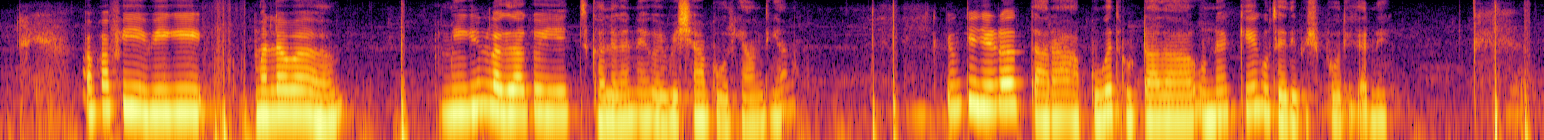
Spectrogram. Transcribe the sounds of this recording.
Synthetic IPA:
əbaːpʰiʋiːɡiːmət̪ləb | mĩːɡinləɡd̪aːkoiɡəlkəneːkoːibɪʃãːpuːɾɪjãːɦʊ̃nd̪ijãːna | kjõːkid͡ʒeːɽaːt̪aːɾaːpuːət̪ɾuʈːaːt̪aːʊnẽːkeːkʊseːd̪iːpɪʃpuːɾiːkə̰ɾneː

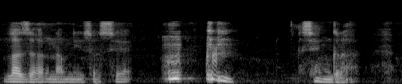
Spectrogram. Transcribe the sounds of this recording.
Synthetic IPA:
lazaɾnamnisase | seŋɡɾa

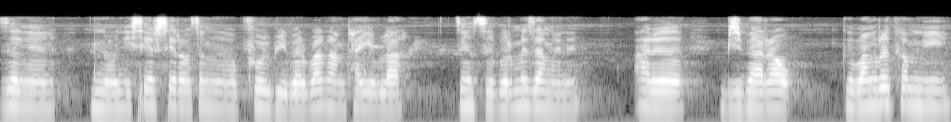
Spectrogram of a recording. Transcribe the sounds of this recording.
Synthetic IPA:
zɯŋɯ | noniseɾseɾawzɯŋpʰulbibaɾbaɡantʰajɯbla | zɯŋzɯbɯɾmɯzaŋmɯnɯ | aɾɯ | bibaɾaw | ɡ̥ɯbaŋɾɯkʰɯmni

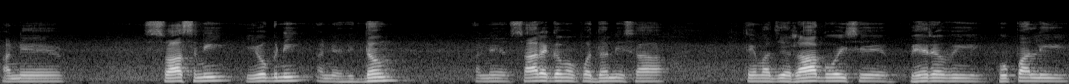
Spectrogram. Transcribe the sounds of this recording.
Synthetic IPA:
əne | sʋasnijoɡniəneɾid̪ʱəm | ənesaɾeɡəməpəd̪ʱənisa | t̪emãd͡ʒeɾaɡɦojt͡ʃʰebʱeɾəʋibʱupali

